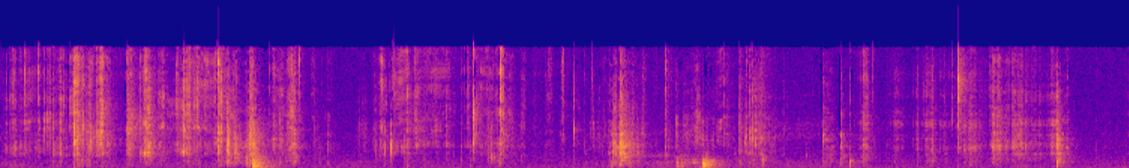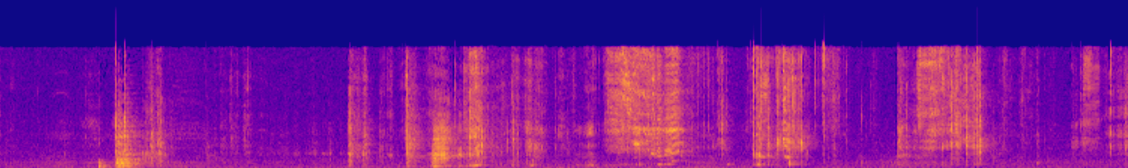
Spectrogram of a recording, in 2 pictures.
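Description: Hands tearing open and picking at the inner seal of a plastic supplement bottle: irregular bursts of scratchy tearing and crinkling with sharp plastic clicks, quieter for a couple of seconds around the middle.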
